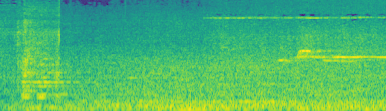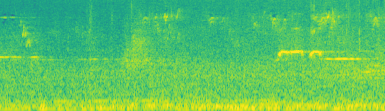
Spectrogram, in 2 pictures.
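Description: Outdoor street ambience: a steady low rumble of traffic, with a bird chirping briefly about three seconds in and again near the end.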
